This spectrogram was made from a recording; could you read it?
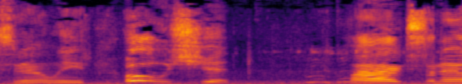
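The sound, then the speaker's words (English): People talk inside a moving car, with a steady low engine and road rumble running beneath their voices throughout. “I'm in the car with … right now.”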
